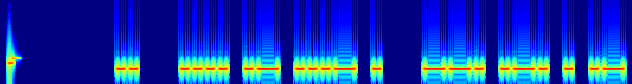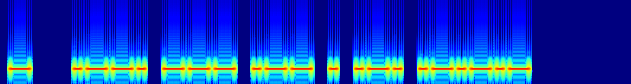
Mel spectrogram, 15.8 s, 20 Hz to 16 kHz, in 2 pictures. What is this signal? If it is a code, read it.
Morse code, heard as a keyed tone, about 16 wpm, 700 Hz. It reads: I HAVE GREAT POWER.
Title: Sentences from Top 1000 Words - Review Part 2 - 15wpm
